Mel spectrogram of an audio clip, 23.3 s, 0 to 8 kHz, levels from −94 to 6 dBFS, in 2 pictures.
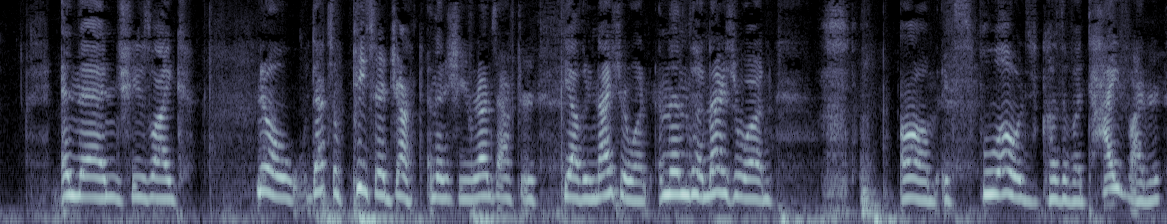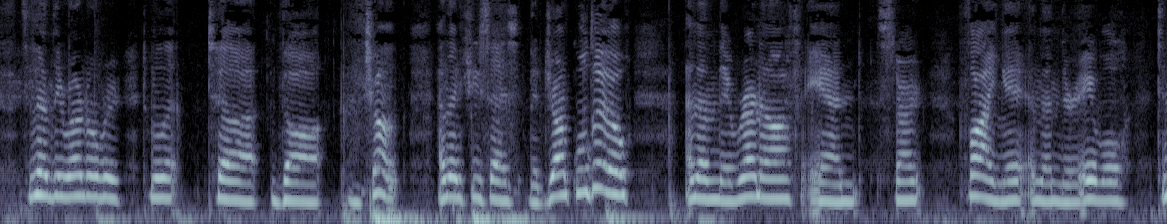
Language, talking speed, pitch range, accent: English, 155 wpm, 205-250 Hz, American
